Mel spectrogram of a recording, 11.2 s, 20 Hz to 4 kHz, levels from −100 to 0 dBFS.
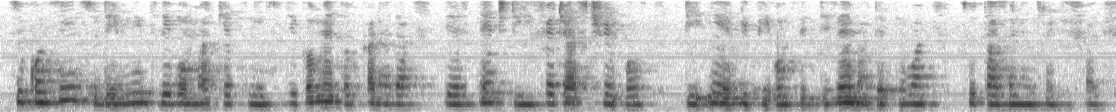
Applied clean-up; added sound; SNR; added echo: none; none; none; none.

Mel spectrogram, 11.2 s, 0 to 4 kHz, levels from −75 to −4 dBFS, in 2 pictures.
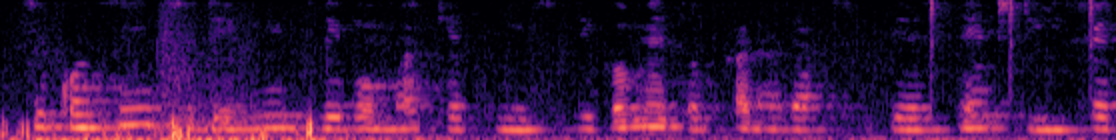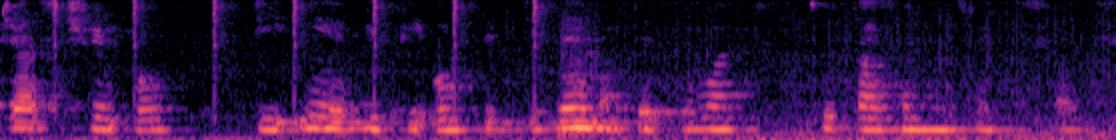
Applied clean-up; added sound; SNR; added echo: none; Fire; 5 dB; none.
